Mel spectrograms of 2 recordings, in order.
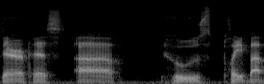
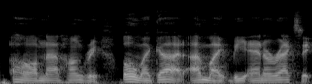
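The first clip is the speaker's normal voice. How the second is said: dry, sarcastic, plainly not serious, acted-out delivery. Retelling a scene where a daughter ribs her parents, imitating her sarcastic remark. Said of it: "she's saying it like sarcastically".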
